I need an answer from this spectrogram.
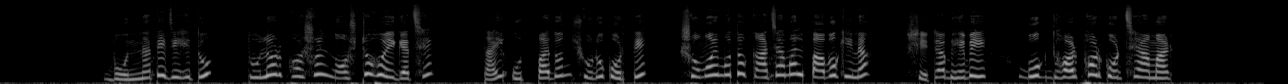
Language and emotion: Bengali, fearful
